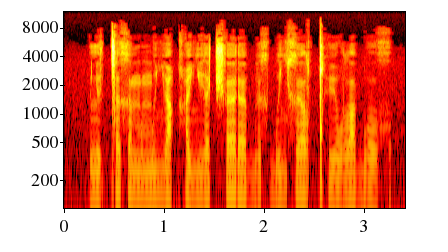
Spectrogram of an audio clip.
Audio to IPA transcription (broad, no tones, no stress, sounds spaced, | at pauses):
lʲ o ǀ ə x œ m o m u ʎ ø ɐ̯ qʰ y ʎ i ɐ̯ t͡ʃʰ œ ɾ œ b ø x b ə ʎ x ø lˠ ǃʰ y w lˠ œ b o x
